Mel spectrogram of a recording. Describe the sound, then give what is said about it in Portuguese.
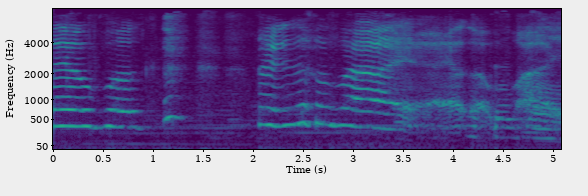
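A young girl crying in high, wavering sobs and whimpers, loud and nearly continuous with a brief break about a second in. “Oh, filha, estás a chorar porquê?”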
